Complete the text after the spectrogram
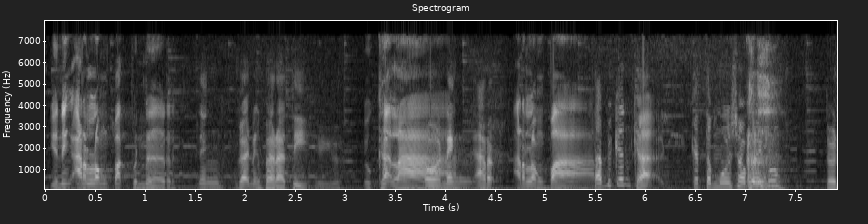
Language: Indonesian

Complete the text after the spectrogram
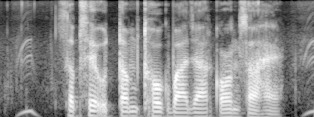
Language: Hindi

